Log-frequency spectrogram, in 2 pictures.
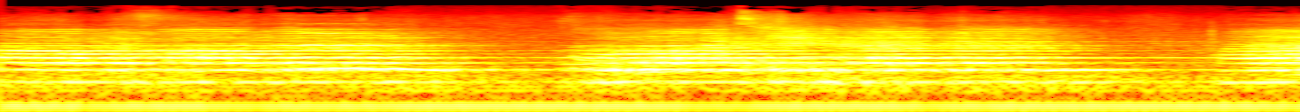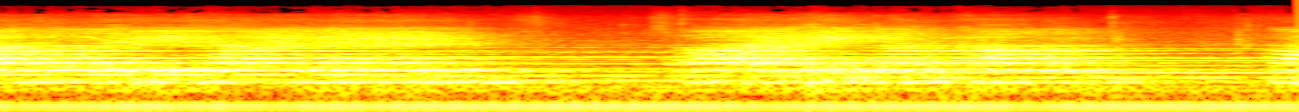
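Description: A group of voices singing a hymn or chant together in four phrases of a few seconds each, with short breaths between, over sustained organ tones.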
